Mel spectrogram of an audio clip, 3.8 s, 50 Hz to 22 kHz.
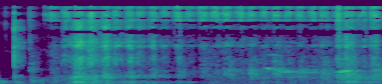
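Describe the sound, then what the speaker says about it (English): Paint being scraped off the metal legs of a Preston Innovations Absolute D36 seat box, a rapid rhythmic rasping of repeated short strokes heard close up and alone. "we'll be able to scrape it all off and have some nice bare silver legs"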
